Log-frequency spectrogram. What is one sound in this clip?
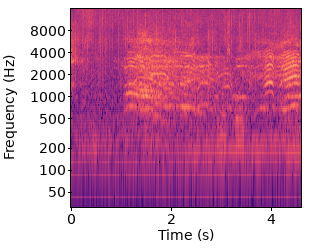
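Young men shout and cheer loudly outdoors.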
